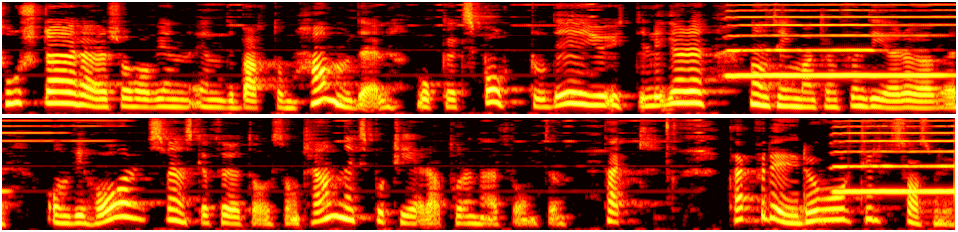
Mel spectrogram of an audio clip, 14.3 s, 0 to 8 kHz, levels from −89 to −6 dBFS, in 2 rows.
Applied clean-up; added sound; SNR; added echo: classical method Wiener filter.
